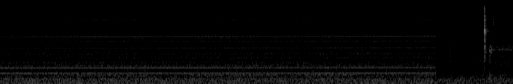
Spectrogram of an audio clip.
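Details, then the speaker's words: 1979 Philips N1702 VCR-LP video recorder, after swapping chip U236: a steady high thin whine runs evenly then cuts off; the head drum is still speeding up too fast, signal from the audio head under the drum not getting through. "No, can still hear the head drum speeding up."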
